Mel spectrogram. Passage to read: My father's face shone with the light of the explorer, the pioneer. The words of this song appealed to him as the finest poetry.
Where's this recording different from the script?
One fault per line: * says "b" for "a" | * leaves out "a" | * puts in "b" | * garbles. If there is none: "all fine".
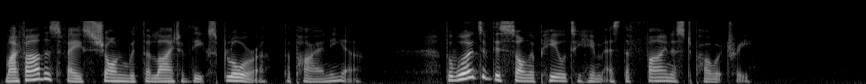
all fine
